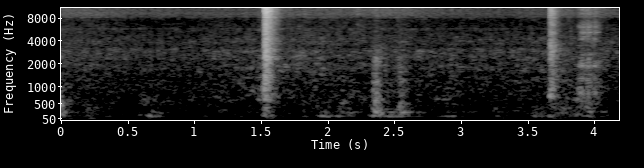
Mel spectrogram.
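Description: Two short, sharp clicks about two seconds apart, the first louder, with a few faint low knocks between them, over quiet room tone.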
